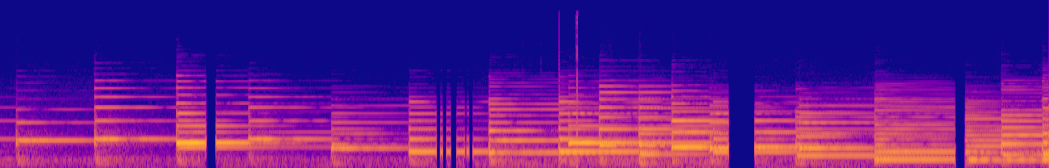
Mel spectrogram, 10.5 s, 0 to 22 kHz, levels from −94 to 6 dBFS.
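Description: The music cuts to silence from 2.06 to 2.17 s, and again in scattered gaps from 4.37 to 4.74 s, totalling 203 ms with the longest single hole 61 ms. This pattern is likely a Bluetooth dropout, where late wireless packets of roughly 20 ms each were discarded. Between 5.24 and 5.78 s come four brief CD scratch ticks, each about 2 ms or shorter. Here a disc blemish defeated error correction on successive rotations, leaving tiny clicks. Further dropouts follow at 7.29 to 7.56 s (264 ms) and 9.55 to 9.67 s (about 100 ms). Unlike the ticks, each dropout is a gap, after which the music resumes further along, as though it had kept playing.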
